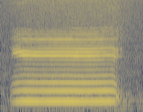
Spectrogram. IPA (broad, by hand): ǖ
